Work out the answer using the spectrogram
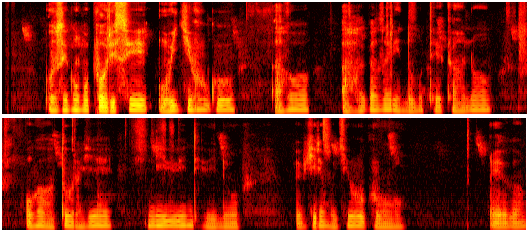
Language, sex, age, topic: Kinyarwanda, male, 18-24, government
